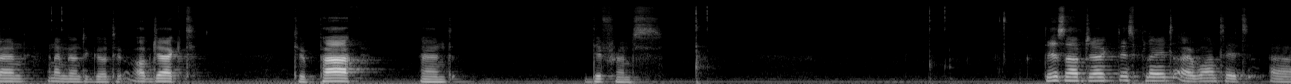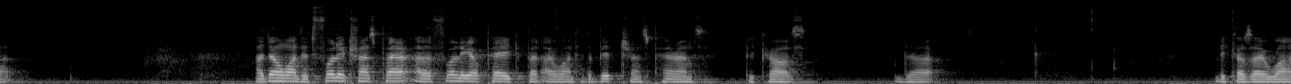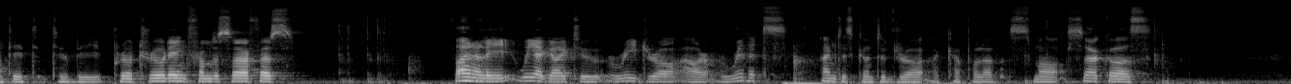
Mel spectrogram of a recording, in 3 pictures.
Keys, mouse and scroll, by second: 0.5 click, 6.9 click, 9.2 click, 18.5 click, 29.6 ctrl+r, 34.6 click, 36.7-37.5 ctrl+scroll up 2.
